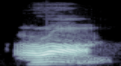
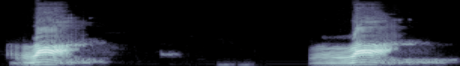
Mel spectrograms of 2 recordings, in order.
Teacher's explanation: Dan dia punya sifat takrir, getaran. Tetapi getarannya hanya sekali.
